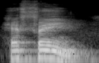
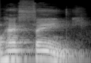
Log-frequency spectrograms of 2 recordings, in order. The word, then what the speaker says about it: refém: Vamos para a palavra refém. Então, refém, ela é oxítona. Quando você pronuncia a palavra refém, o fém é a mais forte. E na palavra, ela vem por último.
